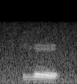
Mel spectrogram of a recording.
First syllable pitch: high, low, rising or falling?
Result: low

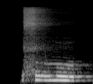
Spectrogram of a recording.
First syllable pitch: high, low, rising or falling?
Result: low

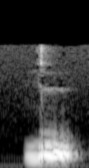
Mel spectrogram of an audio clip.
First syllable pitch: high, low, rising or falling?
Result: low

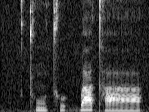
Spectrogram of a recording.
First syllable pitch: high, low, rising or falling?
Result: low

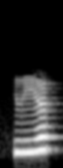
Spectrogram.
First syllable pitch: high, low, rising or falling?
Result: rising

